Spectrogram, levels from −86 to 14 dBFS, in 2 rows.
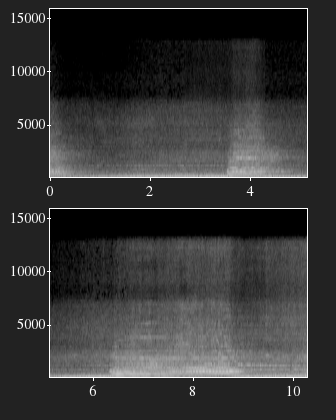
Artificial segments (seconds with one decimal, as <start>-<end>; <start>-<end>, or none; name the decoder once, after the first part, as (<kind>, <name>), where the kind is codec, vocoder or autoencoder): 2.7-4.3 (autoencoder, DAC-VAE); 6.7-10.3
